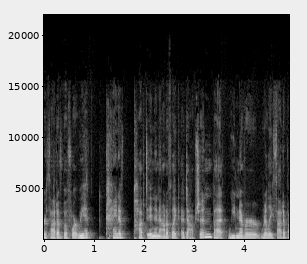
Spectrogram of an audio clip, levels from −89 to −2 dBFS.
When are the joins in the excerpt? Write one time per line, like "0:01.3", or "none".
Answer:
none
